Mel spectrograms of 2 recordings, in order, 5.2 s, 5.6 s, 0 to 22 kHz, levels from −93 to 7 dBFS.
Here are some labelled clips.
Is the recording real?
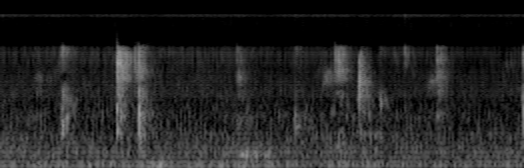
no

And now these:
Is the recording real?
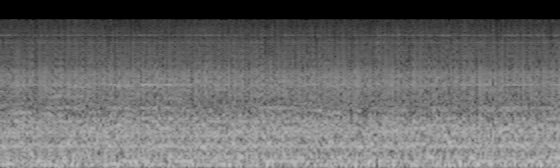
no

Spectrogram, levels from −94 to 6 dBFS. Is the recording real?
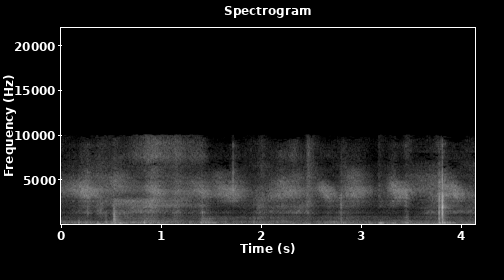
no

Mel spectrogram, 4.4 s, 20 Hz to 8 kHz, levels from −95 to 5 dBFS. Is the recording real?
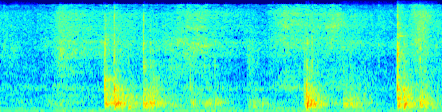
yes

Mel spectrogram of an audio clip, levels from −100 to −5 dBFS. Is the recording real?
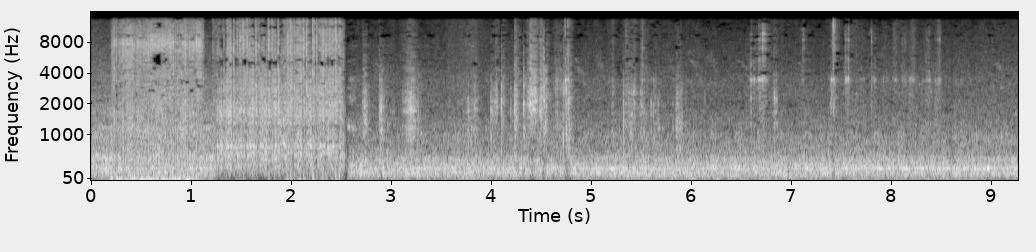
no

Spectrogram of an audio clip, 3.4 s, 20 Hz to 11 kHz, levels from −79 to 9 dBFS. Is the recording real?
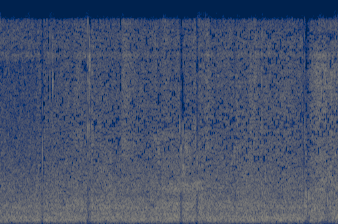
no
